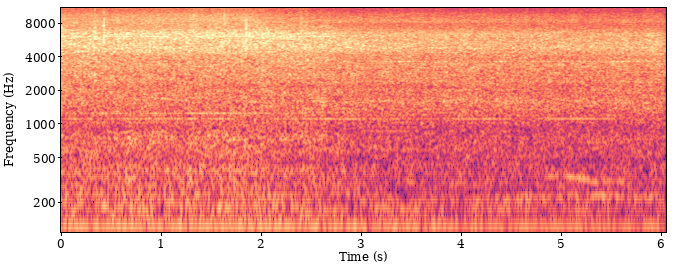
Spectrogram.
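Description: Several robot vacuum cleaners running at once: a steady whir of their suction fans and brushes over a constant low hum.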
